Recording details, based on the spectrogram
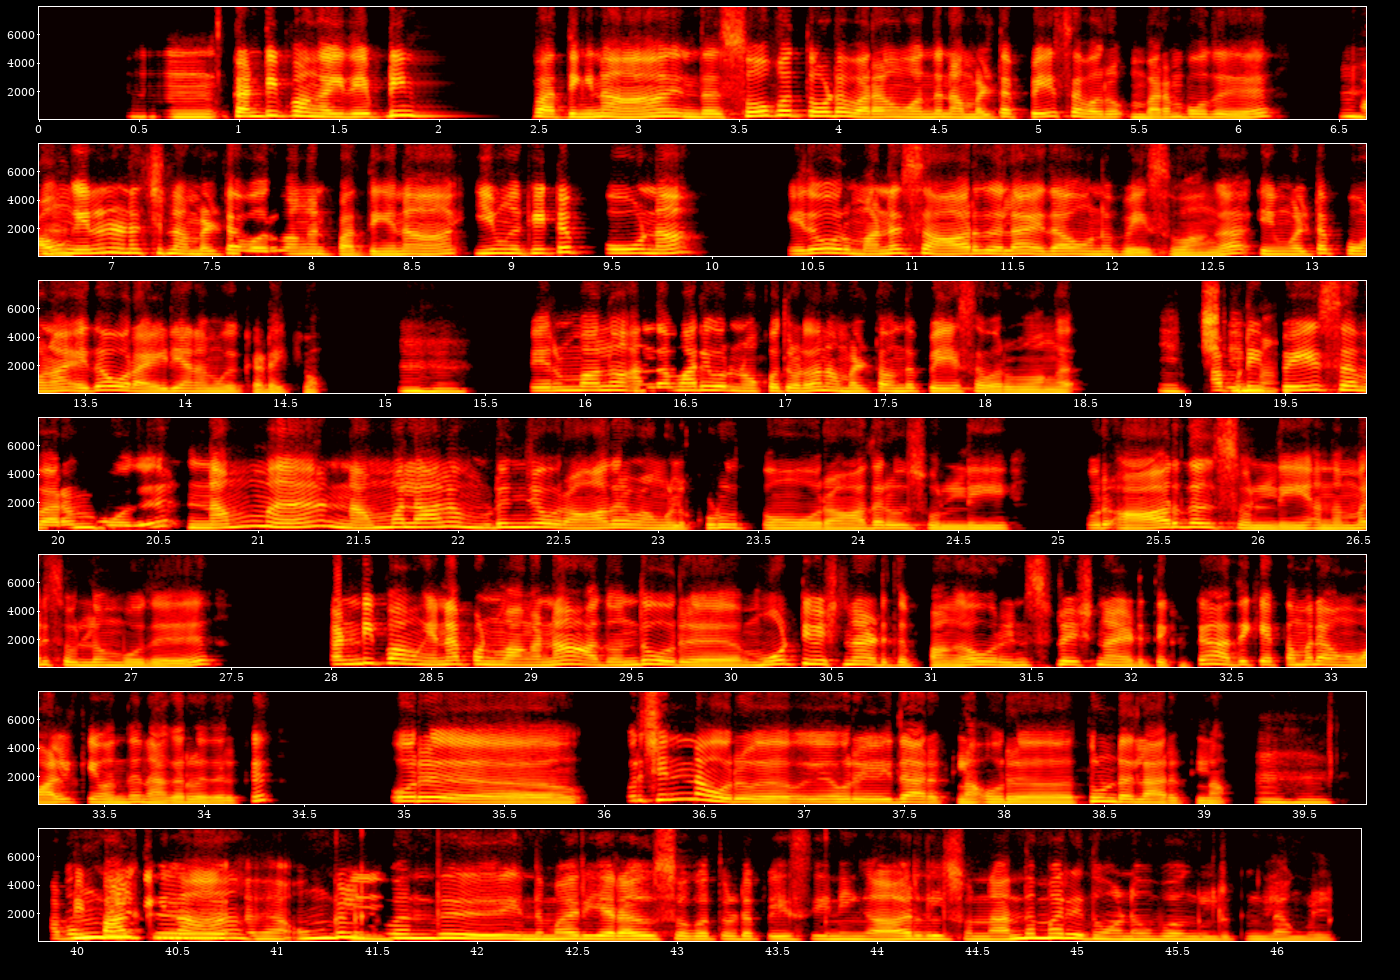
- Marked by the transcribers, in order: tapping; distorted speech; in English: "ஐடியா"; other background noise; in English: "மோட்டிவேஷனா"; in English: "இன்ஸ்பிரேஷனா"
- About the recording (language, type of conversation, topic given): Tamil, podcast, ஒருவர் சோகமாகப் பேசும்போது அவர்களுக்கு ஆதரவாக நீங்கள் என்ன சொல்வீர்கள்?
